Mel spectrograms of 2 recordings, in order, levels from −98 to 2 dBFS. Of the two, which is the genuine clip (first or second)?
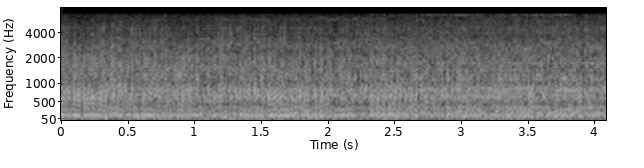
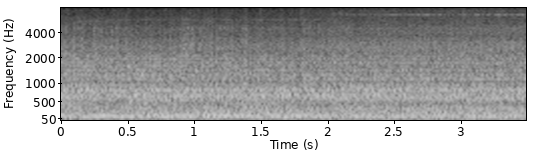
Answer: second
